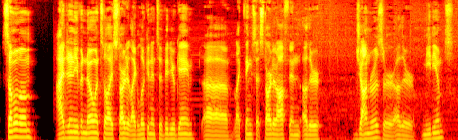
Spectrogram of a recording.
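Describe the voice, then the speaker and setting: A man's voice: fairly low pitch, moderate pace, clear, resonant tone. Enthusiastic rambling man hosting, faint music behind. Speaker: show host. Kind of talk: casual livestream chat.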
